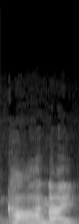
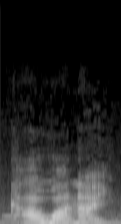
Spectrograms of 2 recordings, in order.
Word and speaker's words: kawanai: O sea que kaimas no es kanai, sino kawanai.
